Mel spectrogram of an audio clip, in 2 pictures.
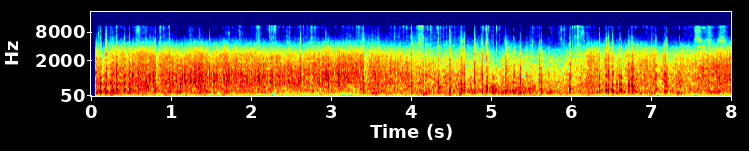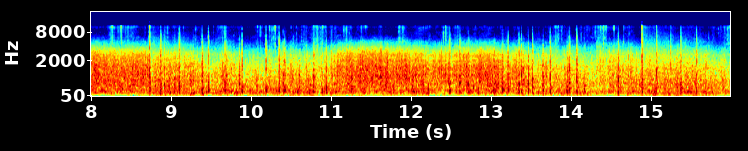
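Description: Fireworks display: a dense, continuous crackle of many rapid pops and bursts from the shells. It swells a couple of seconds in and again about eleven seconds in.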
